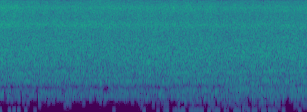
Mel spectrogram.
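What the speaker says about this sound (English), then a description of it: "I put a little bit more oil and they go in the pan." Shirataki noodles sizzling in a pan with extra oil, a loud, steady, bright hiss that carries evenly through the whole stretch, with faint low thumps underneath.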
